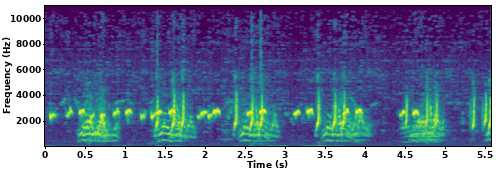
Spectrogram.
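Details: Common quail calling in the morning at Dera Ghazi Khan, Pakistan: rows of short, bright clipped notes alternate with bursts of harsher, layered grating calls, falling into groups about once a second with brief pauses between.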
